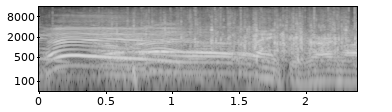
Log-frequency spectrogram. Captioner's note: cheering and applause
